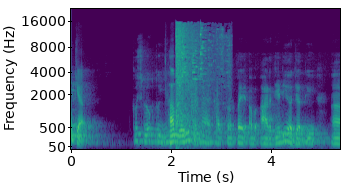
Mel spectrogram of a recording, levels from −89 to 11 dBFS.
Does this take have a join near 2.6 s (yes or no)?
yes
